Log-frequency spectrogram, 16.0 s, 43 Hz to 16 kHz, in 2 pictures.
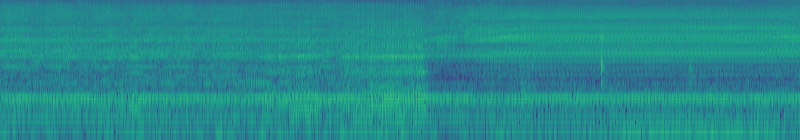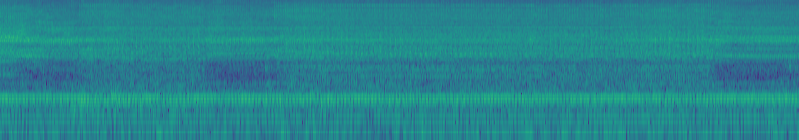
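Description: A David Union D400 pen sander smoothing a wooden piece gives a steady, close, high-pitched whine with a low hum beneath, running continuously with slight shifts in pitch and load and no talk.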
